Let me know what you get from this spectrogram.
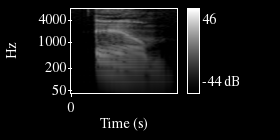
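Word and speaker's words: м: In the Cyrillic context, the letter's called am. It's used in every language that has the Cyrillic script, and the sound it makes is m.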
